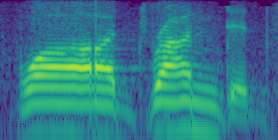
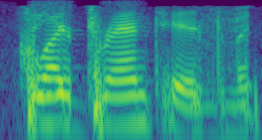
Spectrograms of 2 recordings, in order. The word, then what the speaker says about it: Quadrantids: There is a meteor shower called the Quadrantids. That's hard to say. Quadrantids. Quadrantids. It's spelled Q-U-A-D-R-A-N-T-I-D-S.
